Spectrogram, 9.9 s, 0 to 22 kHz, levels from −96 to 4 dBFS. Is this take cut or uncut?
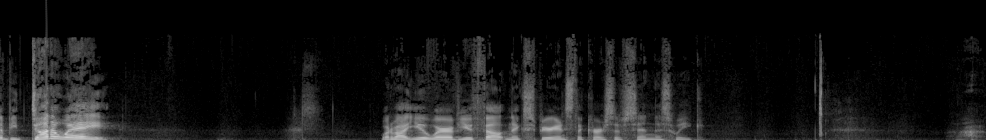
uncut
